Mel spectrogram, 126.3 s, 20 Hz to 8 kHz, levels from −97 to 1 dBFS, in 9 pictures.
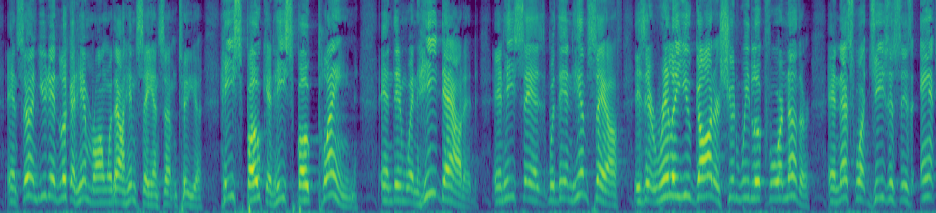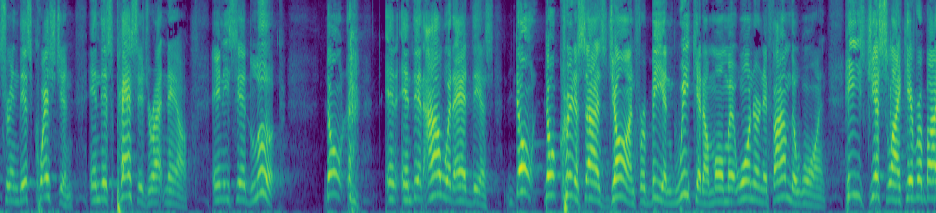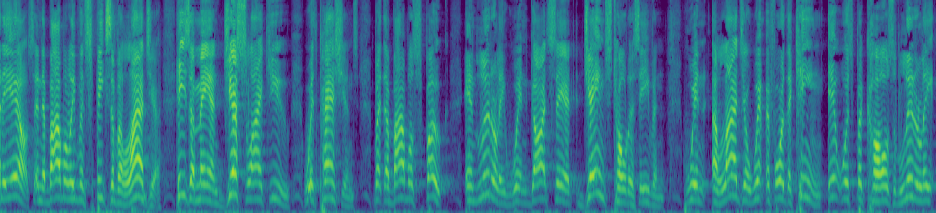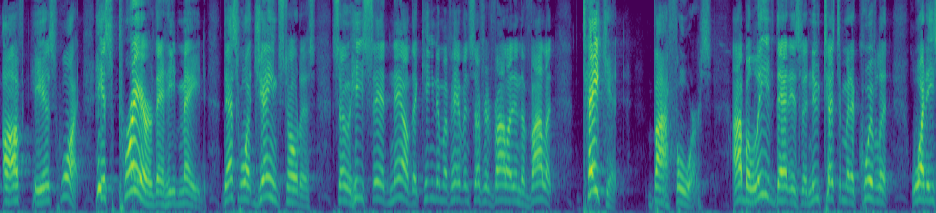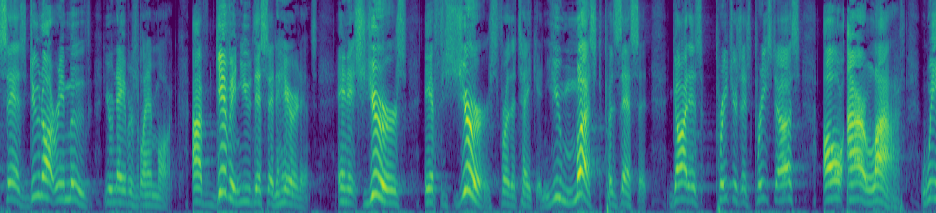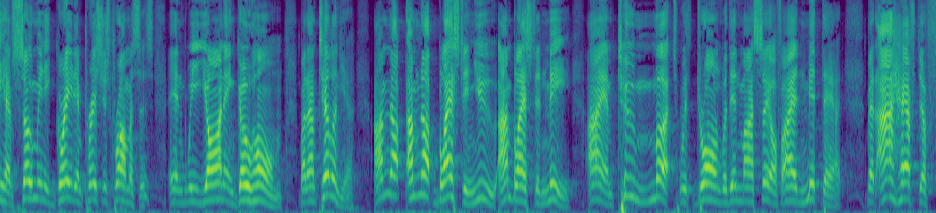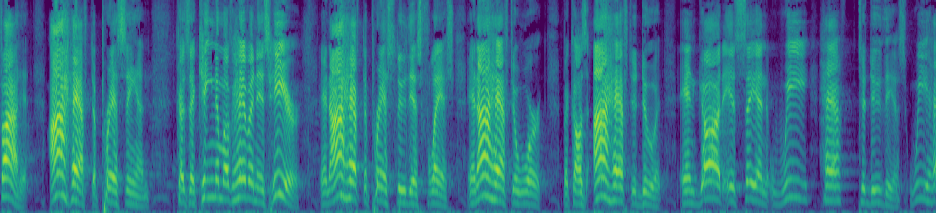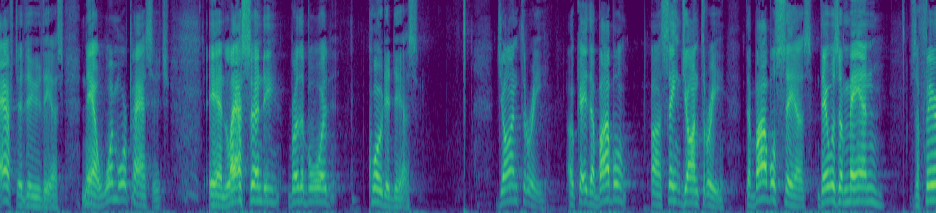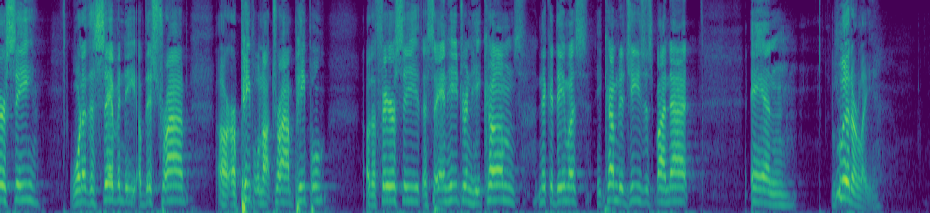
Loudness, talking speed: -19 LUFS, 165 wpm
